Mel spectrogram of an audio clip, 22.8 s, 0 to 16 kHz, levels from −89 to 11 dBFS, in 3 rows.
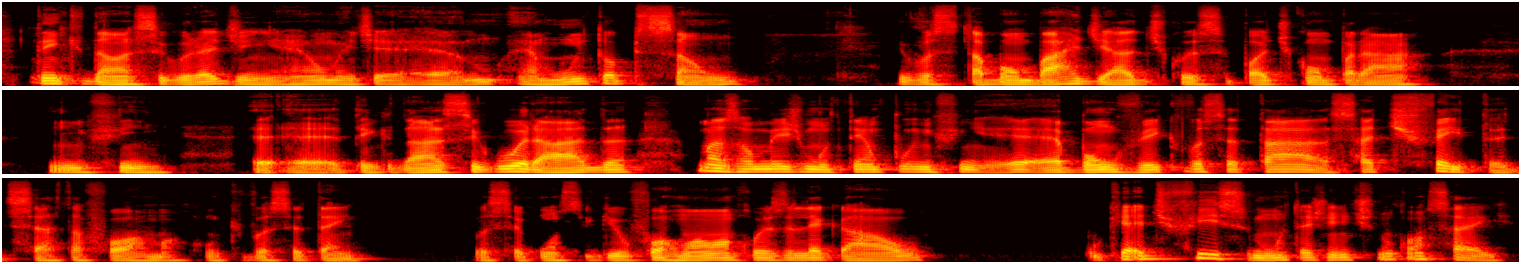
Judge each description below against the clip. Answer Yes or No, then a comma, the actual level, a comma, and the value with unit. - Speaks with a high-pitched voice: No, very low, 90 Hz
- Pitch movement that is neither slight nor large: Yes, average, 3.5 semitones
